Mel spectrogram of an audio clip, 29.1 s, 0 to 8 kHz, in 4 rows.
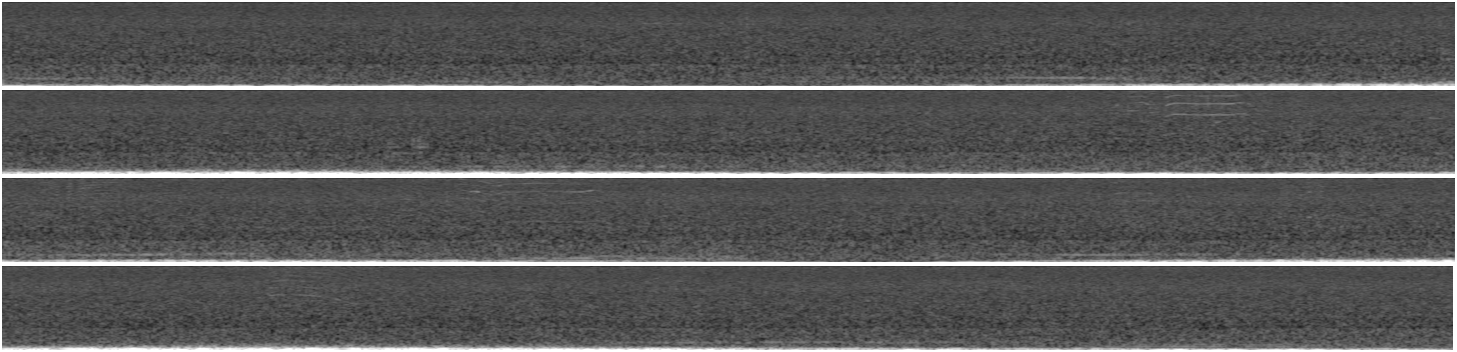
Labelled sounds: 13.1	13.5	Pacific white-sided dolphin, 6.2 to 6.5 kHz
14.1	14.5	Pacific white-sided dolphin, 2.9 to 5.0 kHz
17.0	17.5	Pacific white-sided dolphin, 4.7 to 6.5 kHz

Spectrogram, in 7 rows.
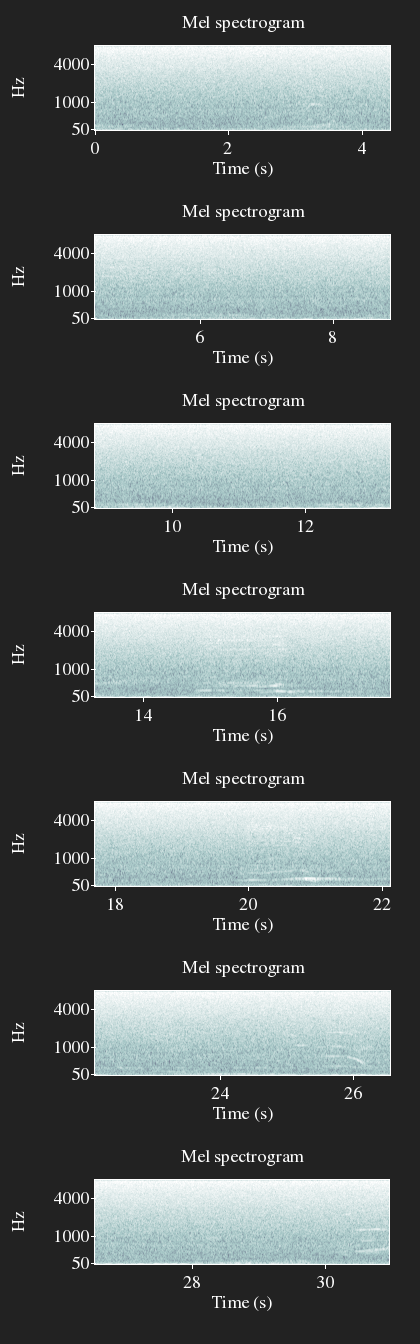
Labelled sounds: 3.2	3.4	humpback whale, 0.80 to 0.99 kHz
25.6	25.9	humpback whale, 1.7 to 1.8 kHz

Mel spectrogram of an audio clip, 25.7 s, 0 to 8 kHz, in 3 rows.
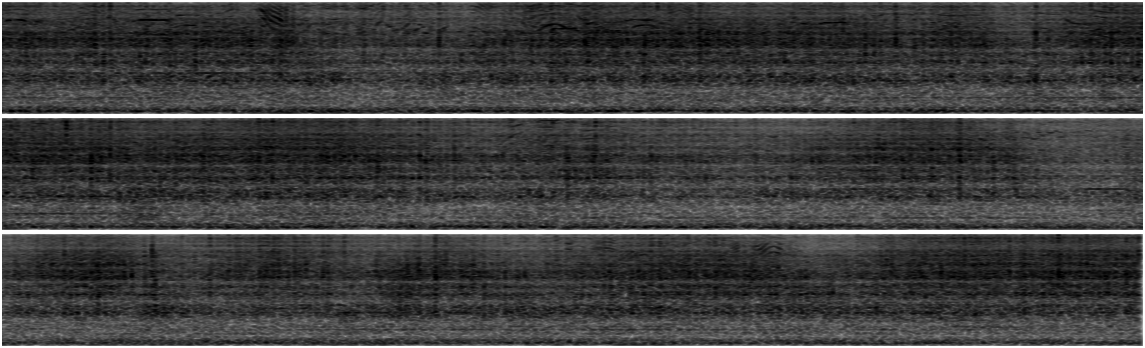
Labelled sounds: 0.0	0.4	Pacific white-sided dolphin, 4.5 to 4.9 kHz
1.0	1.3	Pacific white-sided dolphin, 4.6 to 6.5 kHz
4.0	4.4	Pacific white-sided dolphin, 3.6 to 4.3 kHz
7.0	7.4	Pacific white-sided dolphin, 5.3 to 5.6 kHz
12.5	12.8	Pacific white-sided dolphin, 7.3 to 7.6 kHz

